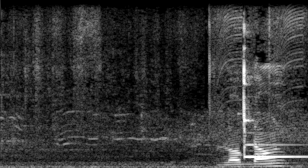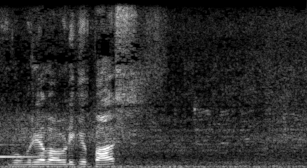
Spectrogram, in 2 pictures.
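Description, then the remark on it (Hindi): A steady low rumble of city street traffic during a lockdown, with many shops open and flyover and underpass construction under way, fills the background, with a man speaking briefly over it in the middle before the hum carries on alone. “दुकानें काफ़ी सारी खुली हुई हैं शहर में ट्रैफिक दिखने लगा है”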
